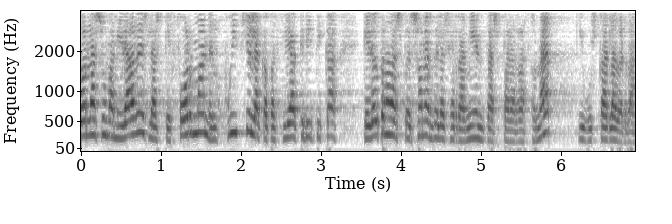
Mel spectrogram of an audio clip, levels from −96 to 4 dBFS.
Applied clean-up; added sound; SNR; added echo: none; none; none; reverberation time 0.2 s.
